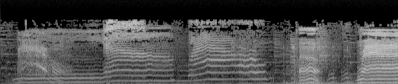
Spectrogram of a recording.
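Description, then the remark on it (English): People voice a string of drawn-out, wavering cat meows, fairly loud, one call after another with some overlapping, in imitation of a cat. “Meow, meow, meow.”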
